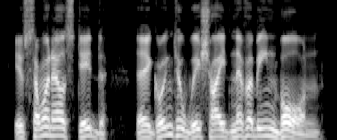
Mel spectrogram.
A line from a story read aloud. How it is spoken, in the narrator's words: growled Jackram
